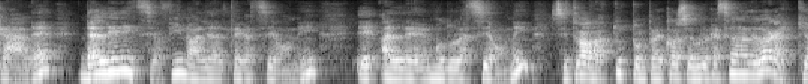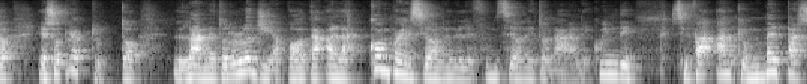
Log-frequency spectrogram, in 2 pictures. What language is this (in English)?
Italian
